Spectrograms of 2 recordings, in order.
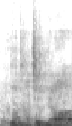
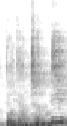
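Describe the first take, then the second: First: It is said in the speaker's regional dialect. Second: It is said in a Seoul accent.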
